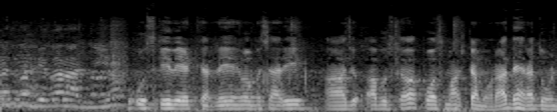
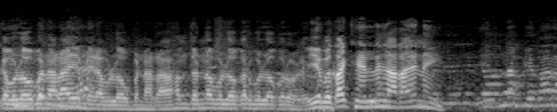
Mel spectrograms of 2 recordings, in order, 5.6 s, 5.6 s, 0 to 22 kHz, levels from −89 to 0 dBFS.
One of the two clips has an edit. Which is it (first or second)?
first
